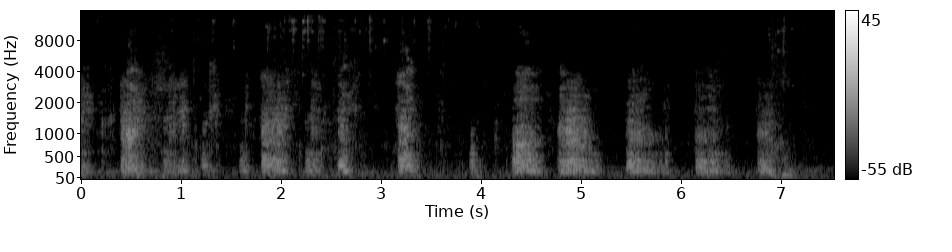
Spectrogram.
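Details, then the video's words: Miniature Dachshund, or wiener dog, from a funny compilation, giving about a dozen harsh growl-barks in a steady rhythm, roughly one every half second to second, with nothing else clearly heard. "Funniest Miniature Dachshund dogs 30 minutes videos compilation"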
